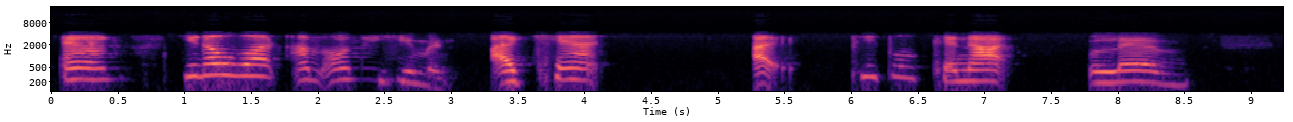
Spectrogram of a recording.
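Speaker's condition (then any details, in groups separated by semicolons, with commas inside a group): Cerebral palsy; birth onset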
